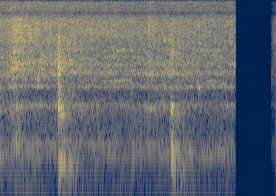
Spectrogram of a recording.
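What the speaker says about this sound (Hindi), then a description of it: "और इसको अब हम अच्छी तरह भूनेंगे अदरक लहसुन के साथ और प्याज के साथ" Chicken frying with ginger, garlic and onion in a pan for murgh channay, a steady broadband sizzle broken by a couple of sharp stirring scrapes, close and moderately loud, ending abruptly in silence.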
